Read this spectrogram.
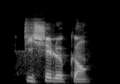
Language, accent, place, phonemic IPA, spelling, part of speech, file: French, France, Lyon, /fi.ʃe l(ə) kɑ̃/, ficher le camp, verb, LL-Q150 (fra)-ficher le camp.wav
- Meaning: to get the hell out; to get out of here; to bugger off; to scarper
